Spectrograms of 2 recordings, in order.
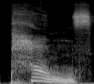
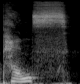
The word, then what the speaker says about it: pens: Pens. Also pens. Do you have any pens? Not pence.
